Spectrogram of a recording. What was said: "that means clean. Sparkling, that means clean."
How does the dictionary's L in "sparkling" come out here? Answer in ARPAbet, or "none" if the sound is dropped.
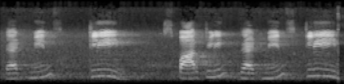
L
